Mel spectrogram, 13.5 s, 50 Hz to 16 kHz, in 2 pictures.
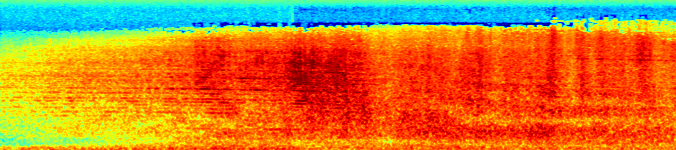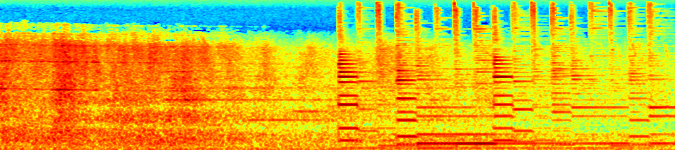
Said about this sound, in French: Avion BB34, ici tour de contrôle. Vous avez l'autorisation de décoller. Terminé.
